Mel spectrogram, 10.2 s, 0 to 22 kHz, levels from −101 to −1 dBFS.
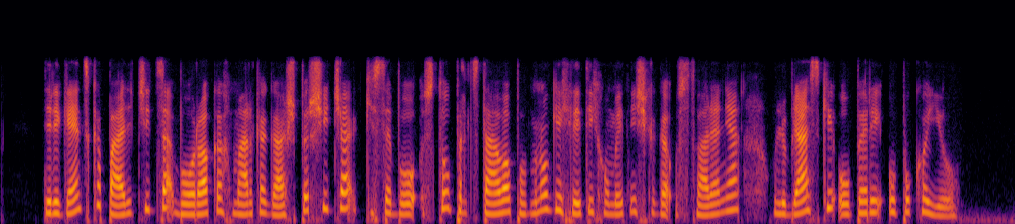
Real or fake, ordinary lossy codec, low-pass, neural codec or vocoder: real; Opus, 32 kbps; 7.2 kHz; none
